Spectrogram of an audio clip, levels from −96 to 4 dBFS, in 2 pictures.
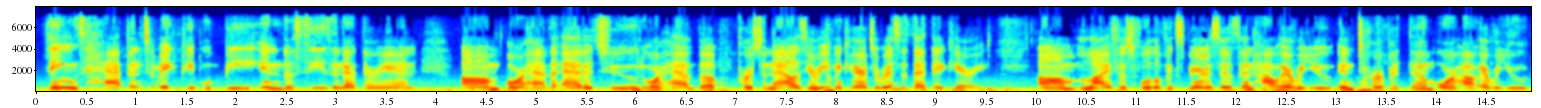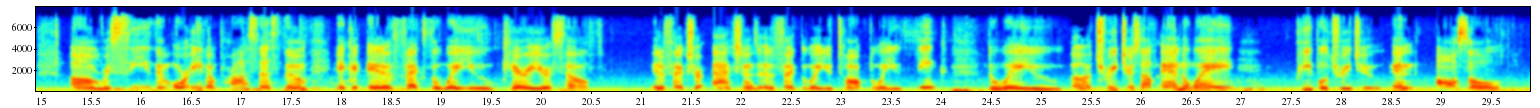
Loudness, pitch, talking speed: -12 LUFS, 195 Hz, 170 wpm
